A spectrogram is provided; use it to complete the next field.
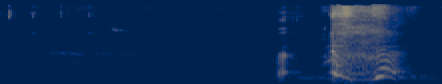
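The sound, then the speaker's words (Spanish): A single loud sneeze: a short sharp intake of breath, then an explosive burst of noise with a voiced tail that fades quickly into silence. “ay, perdón, no crean que tengo COVID, la gente estornudamos normalmente y este, y pues no pasa nada por estornudar.”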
